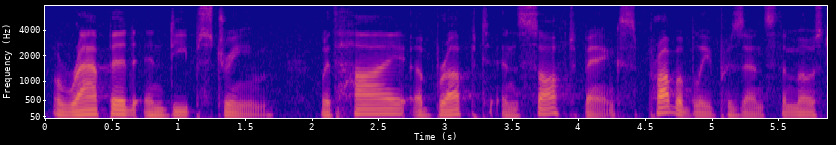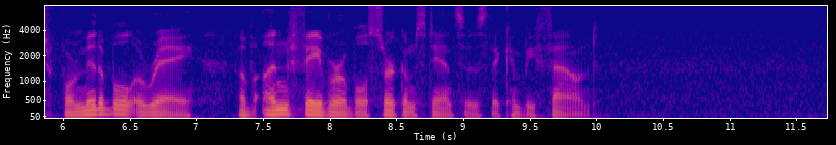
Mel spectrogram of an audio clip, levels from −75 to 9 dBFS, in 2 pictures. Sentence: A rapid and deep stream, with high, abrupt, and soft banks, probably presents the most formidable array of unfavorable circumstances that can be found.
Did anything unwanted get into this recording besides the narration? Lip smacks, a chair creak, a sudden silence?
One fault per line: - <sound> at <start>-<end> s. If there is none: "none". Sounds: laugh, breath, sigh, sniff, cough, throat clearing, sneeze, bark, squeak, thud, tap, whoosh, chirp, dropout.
none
